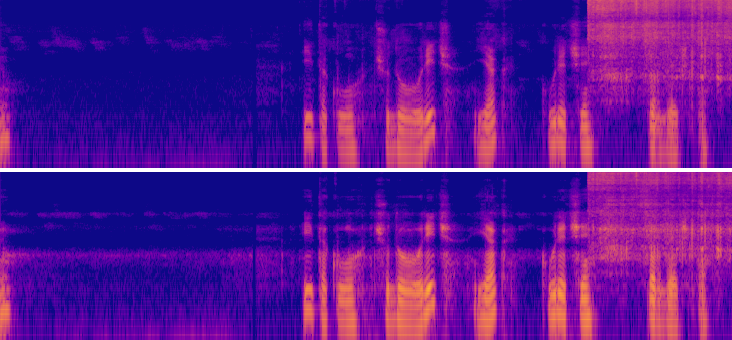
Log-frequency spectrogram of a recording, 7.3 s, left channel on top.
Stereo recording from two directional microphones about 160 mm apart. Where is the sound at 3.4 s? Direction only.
20° right (ahead or behind).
